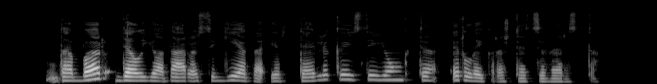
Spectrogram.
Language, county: Lithuanian, Kaunas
